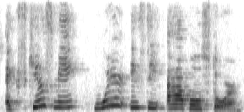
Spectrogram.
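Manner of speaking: slow, clearly spaced English sentence; careful language-teacher model sentence; model reading. Shown as a demonstration. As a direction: read it out slowly for learners to repeat. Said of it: "eu vou ler a frase".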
